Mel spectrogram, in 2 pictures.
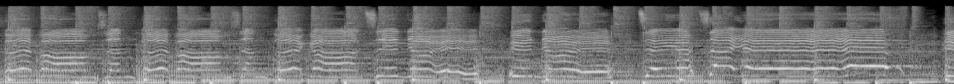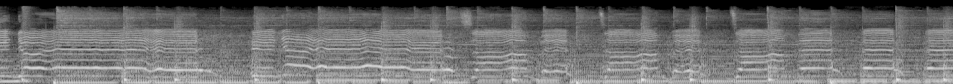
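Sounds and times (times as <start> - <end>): drum kit hits: 0.0 - 19.0
electric bass: 0.0 - 19.0
electric guitars: 0.0 - 19.0.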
